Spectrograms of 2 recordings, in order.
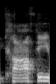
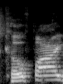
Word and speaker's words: Ko-fi: It's actually supposed to be coffee, but I said it wrong a long time. I thought it was Ko-Fi because the way it's written, it says Ko-Fi, It's supposed to be like co-finance, but Yeah.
